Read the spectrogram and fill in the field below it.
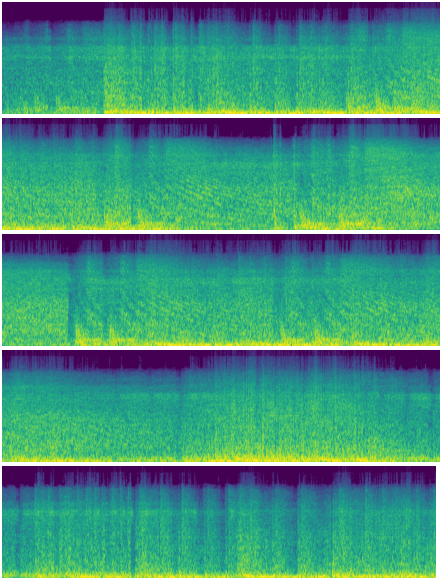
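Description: Explosions boom loudly.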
